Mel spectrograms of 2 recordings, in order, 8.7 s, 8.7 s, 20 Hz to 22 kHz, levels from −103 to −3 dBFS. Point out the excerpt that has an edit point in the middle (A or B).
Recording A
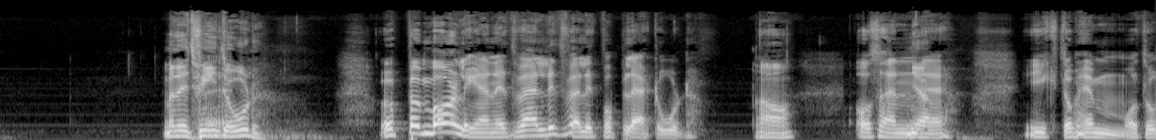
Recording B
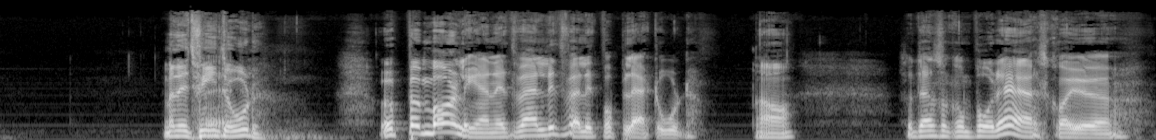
A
